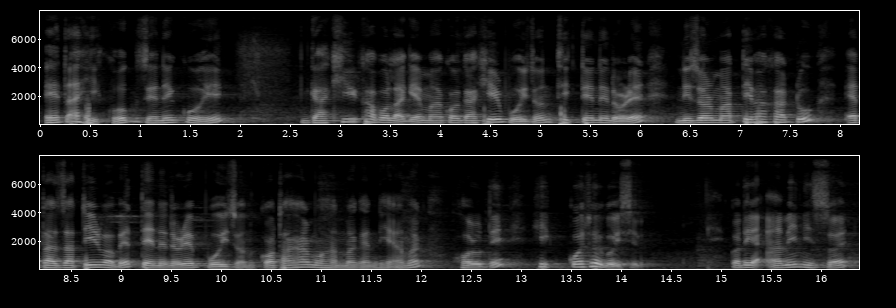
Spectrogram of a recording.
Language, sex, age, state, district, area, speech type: Assamese, male, 30-45, Assam, Dhemaji, rural, spontaneous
